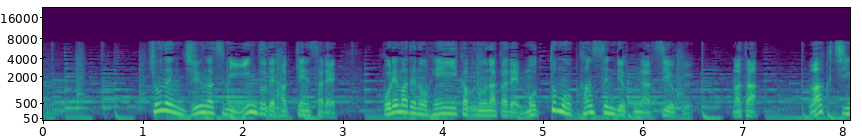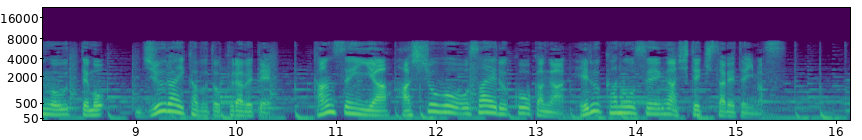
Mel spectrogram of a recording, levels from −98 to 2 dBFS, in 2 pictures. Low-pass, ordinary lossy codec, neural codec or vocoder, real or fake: 7.2 kHz; none; none; real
